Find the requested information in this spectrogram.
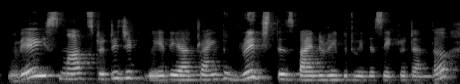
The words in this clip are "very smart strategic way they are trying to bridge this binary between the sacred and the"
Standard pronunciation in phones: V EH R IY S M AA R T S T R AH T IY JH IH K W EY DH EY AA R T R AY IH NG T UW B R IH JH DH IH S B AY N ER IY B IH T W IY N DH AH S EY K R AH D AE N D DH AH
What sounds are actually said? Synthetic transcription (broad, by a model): V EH R IY S M AA R T S T R AH T IY JH IH K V EY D EY AA R T R AY IH NG T UW B R IH JH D IH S B AY N ER IY B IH T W IY N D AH S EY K R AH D AE N D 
